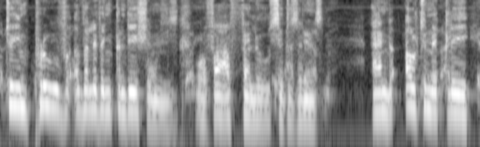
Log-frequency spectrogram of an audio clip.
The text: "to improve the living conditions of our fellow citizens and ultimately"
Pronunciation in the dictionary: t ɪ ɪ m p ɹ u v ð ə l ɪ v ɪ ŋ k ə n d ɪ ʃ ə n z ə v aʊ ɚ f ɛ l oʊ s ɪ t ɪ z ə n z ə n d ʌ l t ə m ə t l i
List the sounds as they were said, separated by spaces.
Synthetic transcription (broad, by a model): t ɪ ɪ m p ɹ u v ð ə l ɪ v ɪ ŋ k ə n d ɪ ʃ ə n z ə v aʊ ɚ f ɛ l oʊ s ɪ t ɪ z ə n z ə n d ʌ l t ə m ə t l i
